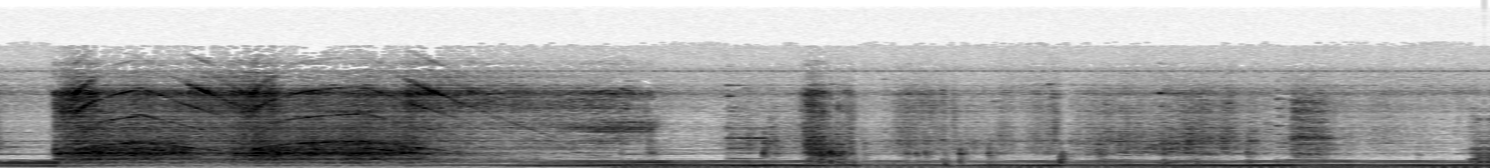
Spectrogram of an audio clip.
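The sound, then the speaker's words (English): A drill bores a hole into a man's own head: a few seconds of harsh, grinding noise, then a steady, humming motor whine with occasional scraping, continuing without any speech. “He's giving him, drilling himself a hole in his head.”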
